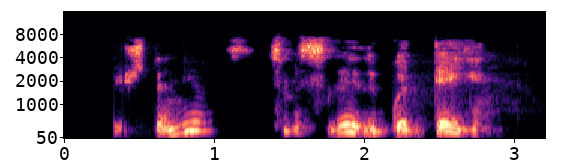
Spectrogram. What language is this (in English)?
Kabyle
